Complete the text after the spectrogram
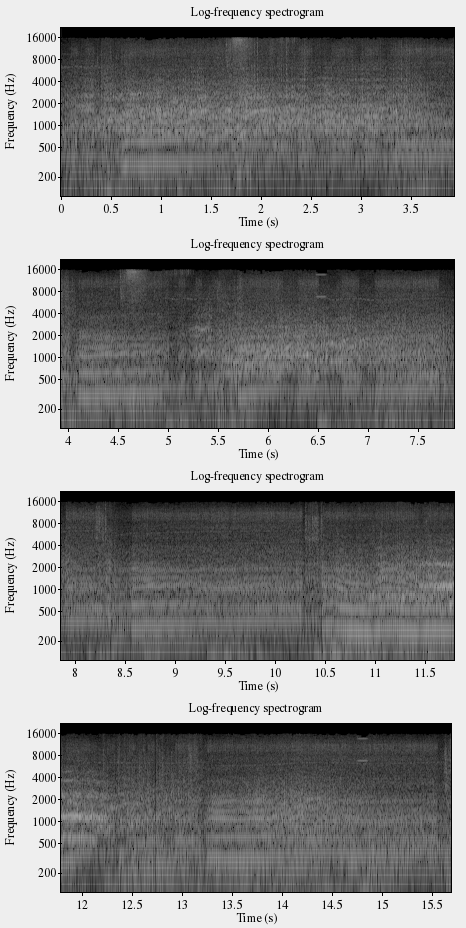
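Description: Tyres screech as a car drifts through bends.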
